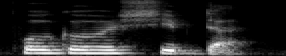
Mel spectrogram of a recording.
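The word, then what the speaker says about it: Pogo Shibda (보고 싶다): But how do we pronounce it in Korean? Pogo. – Mm-hmm. – Yeah, okay. Pogo Shibda. – Very nice.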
